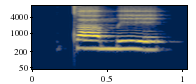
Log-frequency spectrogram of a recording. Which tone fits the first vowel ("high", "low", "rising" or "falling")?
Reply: low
